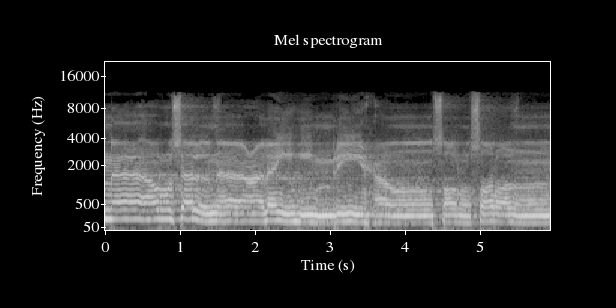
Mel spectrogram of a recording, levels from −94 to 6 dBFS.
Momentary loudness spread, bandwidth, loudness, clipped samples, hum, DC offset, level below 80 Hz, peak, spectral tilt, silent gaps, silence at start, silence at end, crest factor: 3 LU; 11.5 kHz; -16 LUFS; under 0.1%; none; under 0.1%; -48 dBFS; -6 dBFS; -5.5 dB/octave; none; 0 s; 0 s; 10 dB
